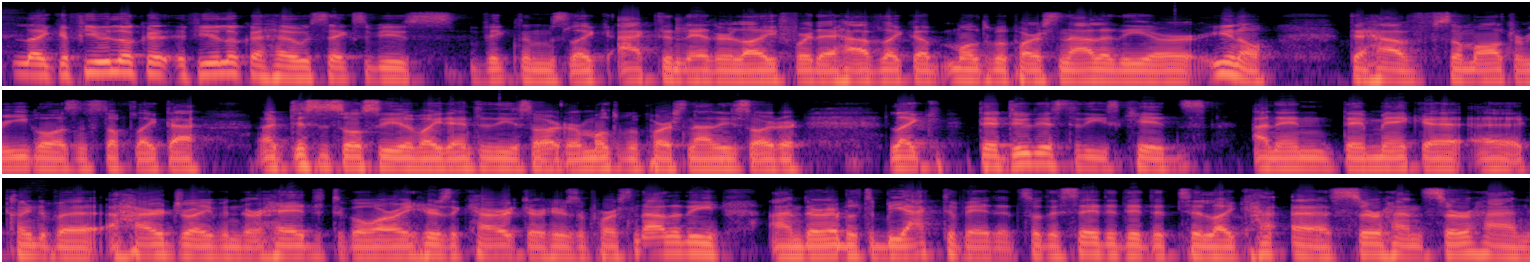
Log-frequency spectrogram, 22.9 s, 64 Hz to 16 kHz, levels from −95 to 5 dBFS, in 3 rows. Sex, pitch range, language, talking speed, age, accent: male, 95-115 Hz, English, 245 wpm, 30-49, Irish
